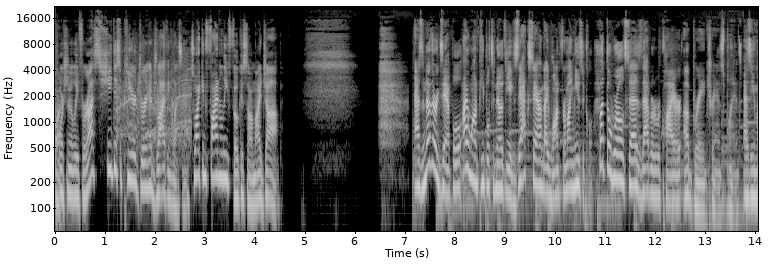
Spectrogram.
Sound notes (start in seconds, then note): 6.5 deeply breathe in and out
